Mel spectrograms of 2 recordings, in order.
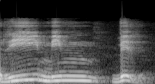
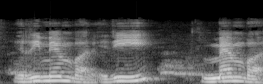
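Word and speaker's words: remember: देखिए ई को सब जगह ई पढ़ देते हैं, तो रीमिम्बिर ऐसा उच्चारण है ही नहीं, गलत उच्चारण हो जाएगा। लेकिन जो नहीं पढ़ जानते वो ऐसा कर सकते हैं, लेकिन इसका उच्चारण क्या होता है दोस्तों, रिमेंबर, रीमेंबर। यानी कि कहने का मतलब है कि पहला ई जो है वो ई के रूप में आया, दूसरा ई जो है ए के रूप में आया है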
